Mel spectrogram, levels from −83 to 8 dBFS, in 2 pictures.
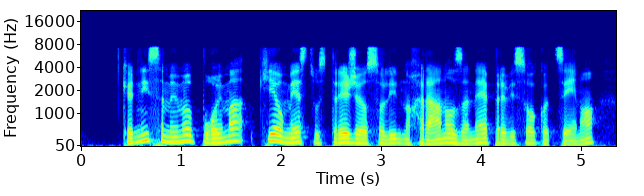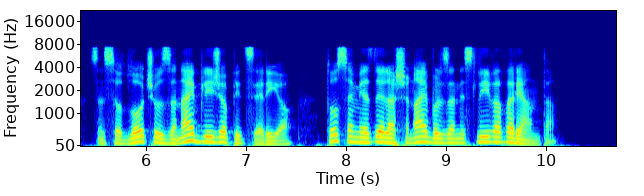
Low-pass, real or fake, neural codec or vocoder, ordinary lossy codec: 7.2 kHz; fake; codec, 16 kHz, about 1 kbps, DyCAST, with the encoder's durations; none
